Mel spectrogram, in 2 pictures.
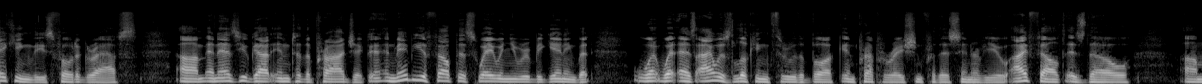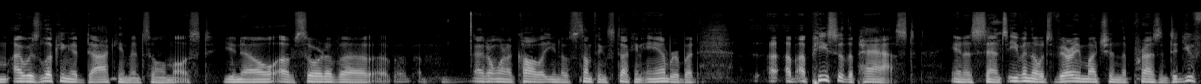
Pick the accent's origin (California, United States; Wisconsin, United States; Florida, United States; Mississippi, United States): Wisconsin, United States; La Crosse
